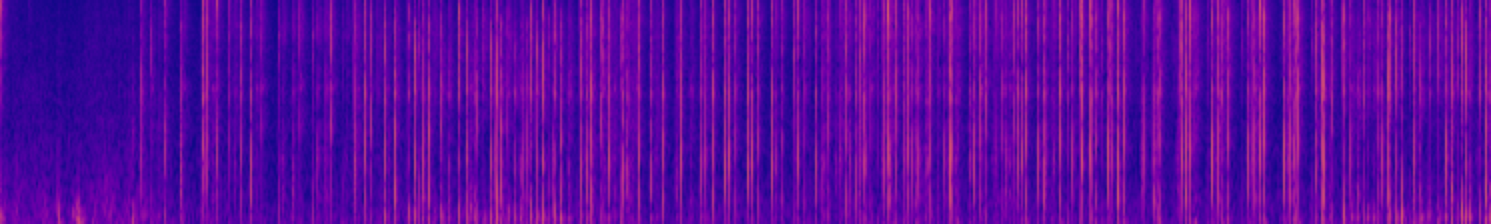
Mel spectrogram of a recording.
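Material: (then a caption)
Glass, plastic. Long nails rapidly tap and scratch the surface of a black smartphone lying on a pillow. After a quiet first second or so, a dense, steady stream of sharp, bright clicks and scratchy crackles follows, with almost no low end and no ring after each hit.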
